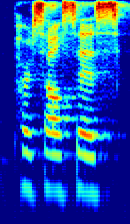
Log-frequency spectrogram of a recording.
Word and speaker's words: Paracelsus: But it's interesting that Paracelsus, did I say it right?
